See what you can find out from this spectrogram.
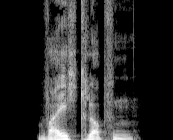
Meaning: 1. to beat until soft 2. to cajole
- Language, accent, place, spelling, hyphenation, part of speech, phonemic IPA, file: German, Germany, Berlin, weichklopfen, weich‧klop‧fen, verb, /ˈvaɪ̯çˌklɔp͡fn̩/, De-weichklopfen.ogg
